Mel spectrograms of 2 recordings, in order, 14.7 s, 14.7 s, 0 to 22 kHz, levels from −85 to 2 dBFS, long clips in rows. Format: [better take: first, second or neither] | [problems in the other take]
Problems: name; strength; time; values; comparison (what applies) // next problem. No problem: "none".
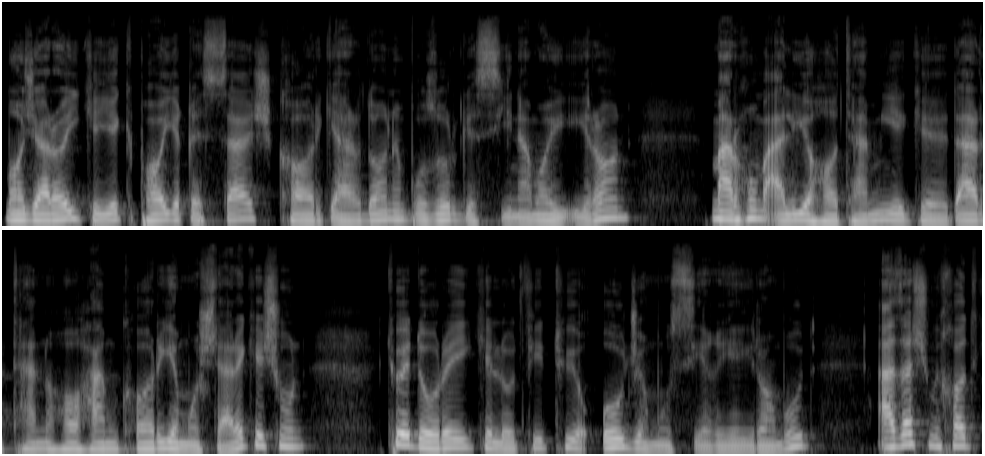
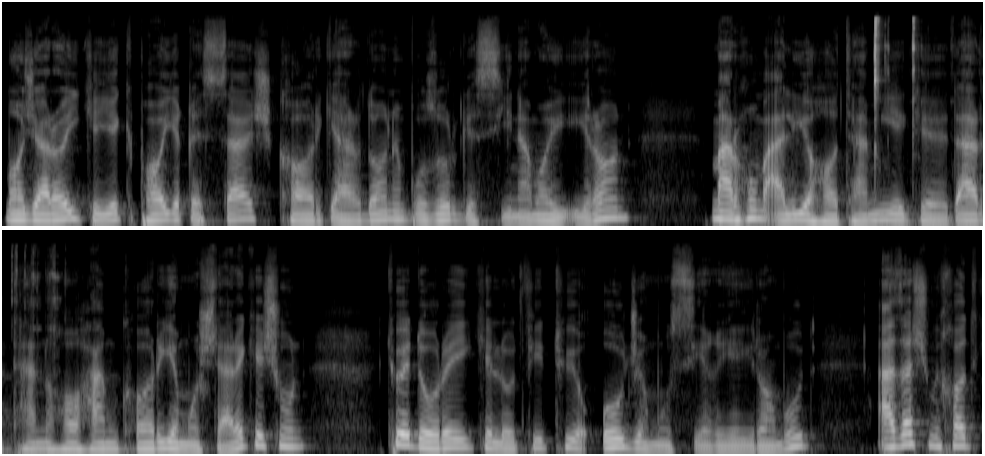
first | jangling keys; loud; at 6.5 s; peak 3 dB above the speech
